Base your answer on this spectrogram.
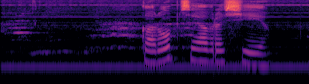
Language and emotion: Russian, neutral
